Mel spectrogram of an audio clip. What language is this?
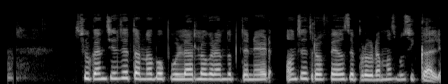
Spanish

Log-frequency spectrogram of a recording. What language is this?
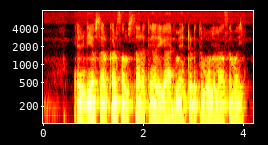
Malayalam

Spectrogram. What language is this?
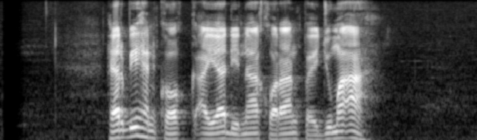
Sundanese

